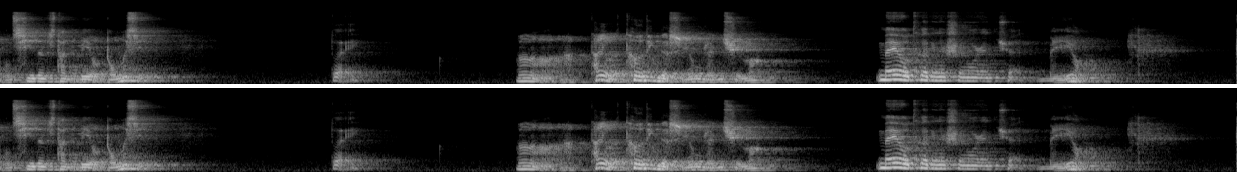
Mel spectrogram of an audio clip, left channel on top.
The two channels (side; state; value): both; identical; correlation 1.00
